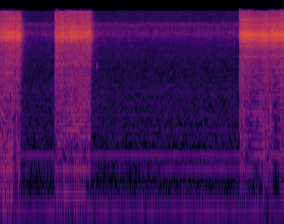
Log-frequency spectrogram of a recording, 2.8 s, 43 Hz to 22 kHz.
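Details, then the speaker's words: Homemade high-voltage transformer, about 20 volts input: sharp hissing bursts over faint mains hum, corona discharge from the high-voltage output, audible through the handle. "that was just another Vault see I can hear that on my handle already the corona"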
